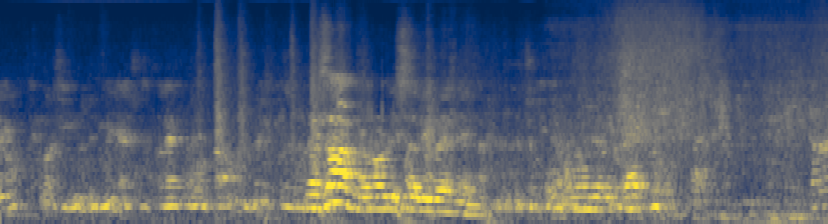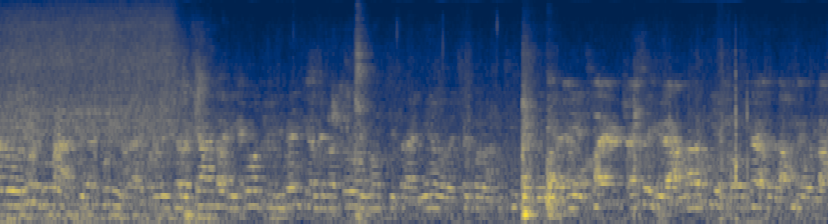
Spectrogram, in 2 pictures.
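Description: Newborn puppies whimper and squeal close by.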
